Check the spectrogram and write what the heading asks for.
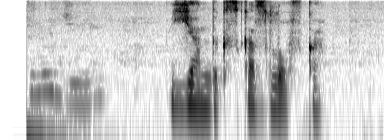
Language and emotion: Russian, angry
